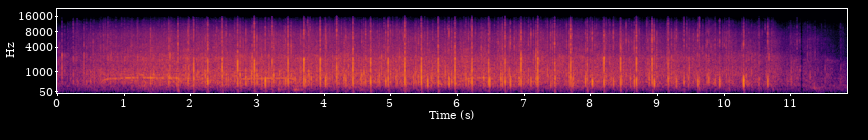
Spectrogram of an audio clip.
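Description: Sustained applause for graduates standing at a college conferring ceremony, dense steady clapping from a large seated audience that holds for about ten seconds before fading.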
